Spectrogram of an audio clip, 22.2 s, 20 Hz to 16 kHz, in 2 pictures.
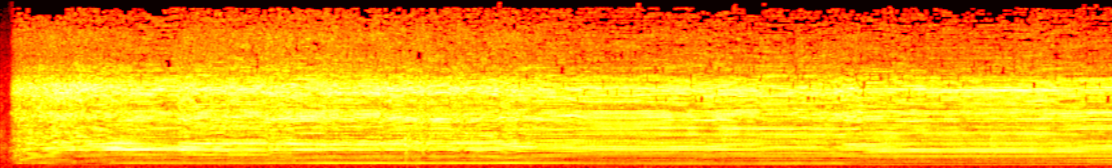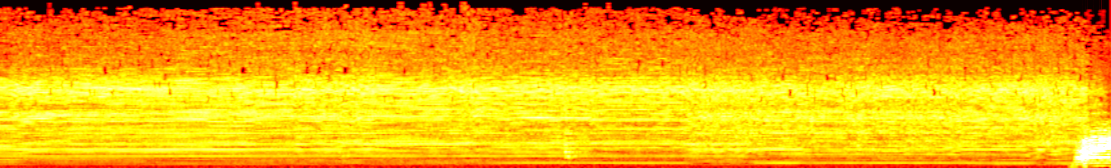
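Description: Electric pet clipper with a #40 blade running steadily, a constant hum, as it shaves the pads of a dog's hind paw.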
